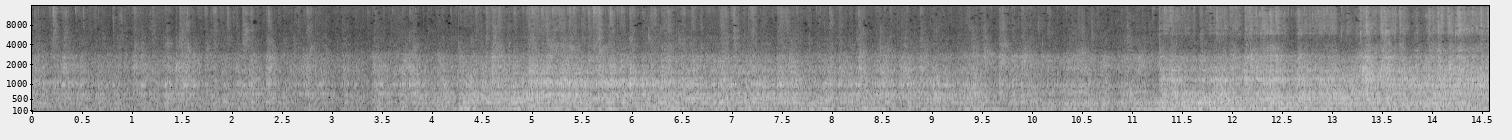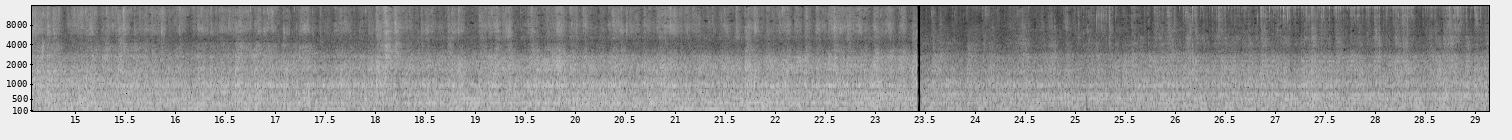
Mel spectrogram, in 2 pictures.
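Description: Heavy rain pouring down, a steady rushing noise that swells about four seconds in, grows louder again about eleven seconds in and drops back abruptly later on.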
